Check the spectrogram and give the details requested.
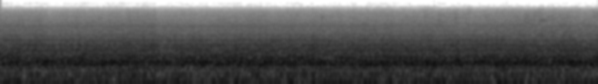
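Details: Whirlpool Cabrio washer with bad bearing, full wash cycle; heavy steady roar with low droning rumble through spin; drum bearing roar.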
